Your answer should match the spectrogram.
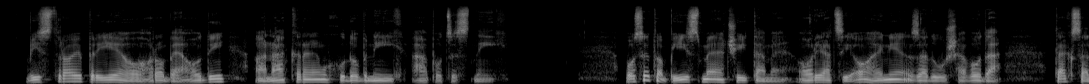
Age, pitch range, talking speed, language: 40-59, 80-105 Hz, 110 wpm, Slovak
